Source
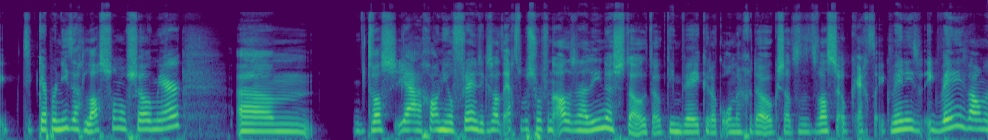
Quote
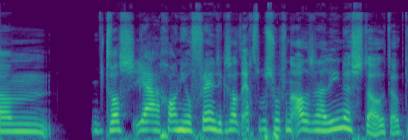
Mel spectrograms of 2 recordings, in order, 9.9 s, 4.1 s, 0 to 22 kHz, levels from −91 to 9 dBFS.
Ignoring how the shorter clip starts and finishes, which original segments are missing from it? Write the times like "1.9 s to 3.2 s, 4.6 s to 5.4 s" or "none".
none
